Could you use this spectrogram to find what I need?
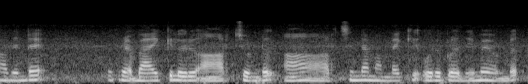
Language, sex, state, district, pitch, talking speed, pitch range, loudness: Malayalam, female, Kerala, Kollam, 185 Hz, 115 wpm, 175-195 Hz, -15 LUFS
